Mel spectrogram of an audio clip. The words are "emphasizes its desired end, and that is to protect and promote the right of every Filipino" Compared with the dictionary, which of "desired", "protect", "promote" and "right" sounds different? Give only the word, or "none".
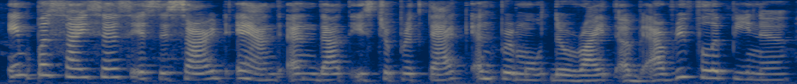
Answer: desired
